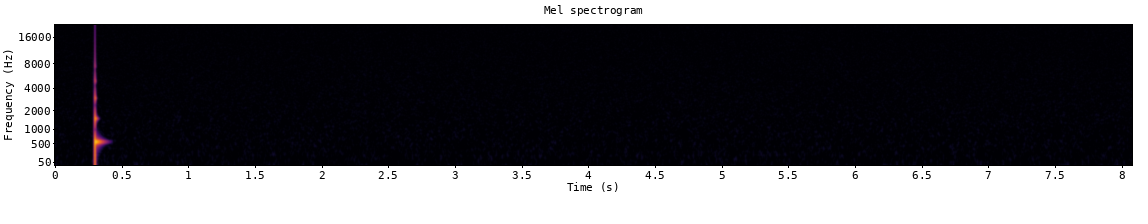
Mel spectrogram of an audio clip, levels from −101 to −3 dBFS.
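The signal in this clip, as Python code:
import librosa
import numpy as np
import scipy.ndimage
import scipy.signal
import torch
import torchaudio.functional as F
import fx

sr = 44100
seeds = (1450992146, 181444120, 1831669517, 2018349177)

y = fx.strike_wood(sr, length_s=0.45, level_db=-10, body='bar', hz=553.0, decay_s=0.1, tilt_db=5, modes=5)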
